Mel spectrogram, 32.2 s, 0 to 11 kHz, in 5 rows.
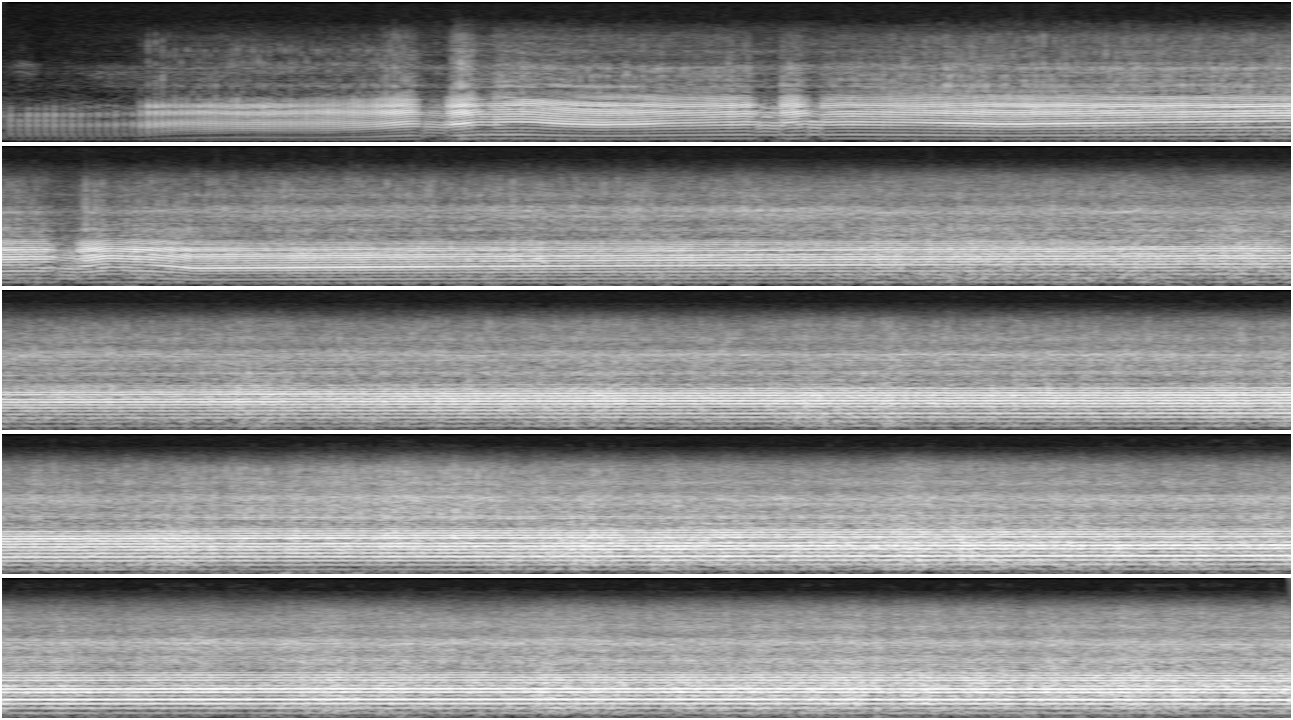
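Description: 2017 SSR SR125 pit bike's single-cylinder four-stroke engine pulling away under throttle. It comes in loudly about a second in, rising and dropping in pitch several times with a few sharp clicks as it shifts up, then holds one gear with its pitch and loudness climbing slowly as the bike builds toward top speed.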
